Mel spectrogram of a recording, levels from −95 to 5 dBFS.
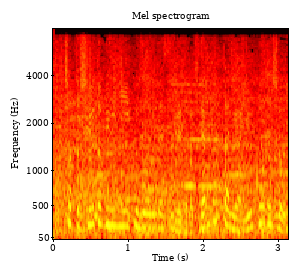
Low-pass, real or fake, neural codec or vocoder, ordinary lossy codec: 7.2 kHz; real; none; none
